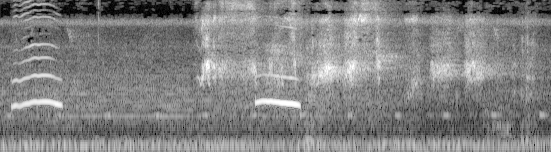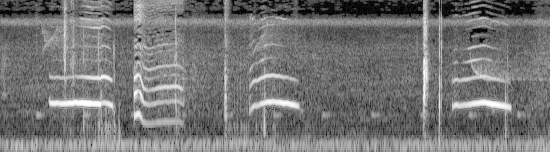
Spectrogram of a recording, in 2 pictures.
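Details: Crying for milk, baby monkey Briar gives a run of arched, tonal wails, some short and some sharply descending, spaced irregularly, with a burst of broadband rustling early on and constant low rumble.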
